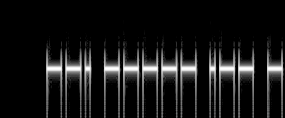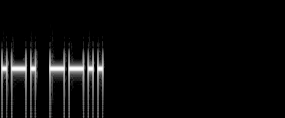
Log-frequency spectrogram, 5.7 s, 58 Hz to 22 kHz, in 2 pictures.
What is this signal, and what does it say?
Morse code, heard as a keyed tone, about 25 wpm, 700 Hz. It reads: G0WCZ
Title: Call Signs - 25wpm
